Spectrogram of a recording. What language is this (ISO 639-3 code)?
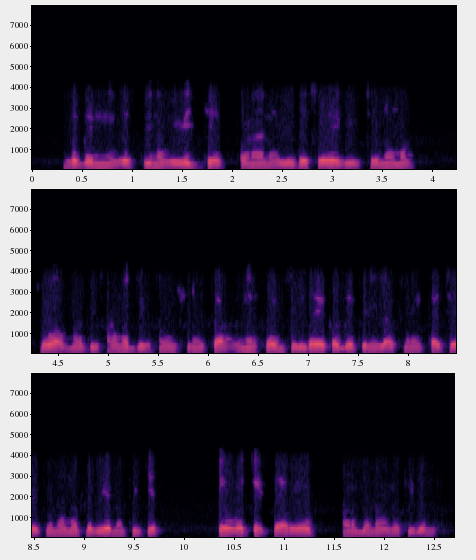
guj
